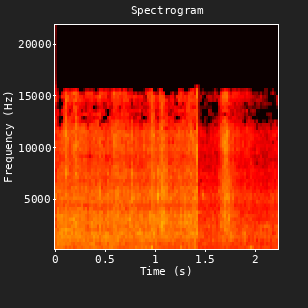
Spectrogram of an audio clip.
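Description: Wind buffeting the microphone: a rough, uneven low rumble, with a voice trailing off at the very start.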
